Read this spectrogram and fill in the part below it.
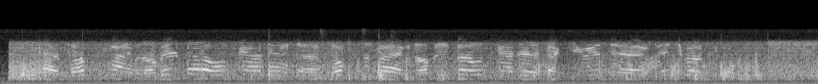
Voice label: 28 ssb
